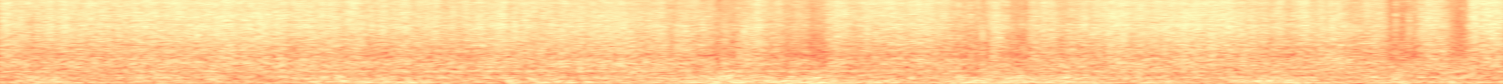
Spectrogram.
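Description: Heavy rain beating on the roof and windshield of a moving car, a steady loud rush.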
